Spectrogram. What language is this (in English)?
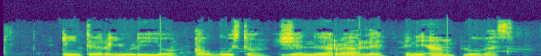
Esperanto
